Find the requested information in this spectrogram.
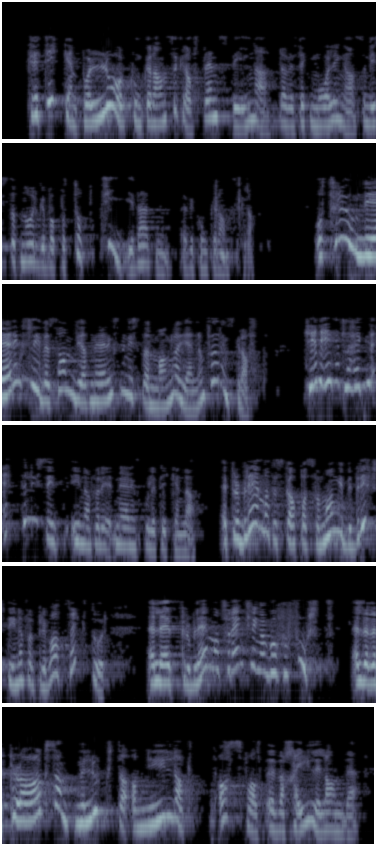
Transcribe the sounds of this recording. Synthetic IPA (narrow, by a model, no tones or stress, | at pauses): kʰɾɪt̪ʰɪkːənpɔloːɡ̚kʰʊŋkʉɾɑnsəkʰɾɑft̪̚d̪ɛnst̪ɪlnə̰d̪ɑʋɪfɛkːmoːlɪŋɑ̰sɔmʋɪst̪əɑt̪nɔɾɡəʋɑɾpɔt̪ʰɔpːt̪ʰiːʔɪʋæɖn̩ʔø̰ːʋəɾkʰʊŋkʉɾɑnsə̥kʰɾɑ̰ft̪ | ʔɔt̪ʰɾʉːɔmnæːɾɪŋsliːʋəsɑmd̪ɪɑt̪næːɾɪŋsmɪnɪst̪əɾnmɑŋlɑɾjɛnːʊmføːɾɪŋskʰɾɑ̰ft̪ | kʰɛːɖ̪ɛɛːɡənt̪lɪhœɡɾəʔɛt̪ːəɭyːsɪt̪ɪnːɑfɔɾnæːɾɪŋspʊlɪt̪ʰɪkːənd̪ɑ̰ | ʔɛpʰɾʊbleːmɛɑt̪̚d̪ɛskɑːpɑsfɔɾmɑŋːəbəd̪ɾɪft̪əɾɪnːɑfɔɾpʰɾɪʋɑːt̪sɛkt̪ʊɾ | ʔɛlːəɾɛpʰɾʊbleːmɛɑt̪fɔɾɛŋklɪŋɑɾɡoːfɔɾfʊɾt̪ | ʔɛlːəɾɛɾpʰlɑːɡsɑmt̪mɛlʊkt̪ɑʔɑʋnyːlɑkt̪ɑsfɑlt̪øːʋəɾhæɪləlɑnd̪ə̰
